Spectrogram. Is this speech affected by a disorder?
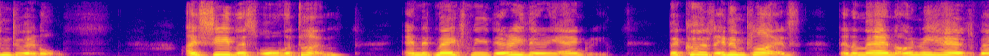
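Yes: quadriplegic cerebral palsy, severe.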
